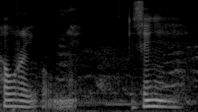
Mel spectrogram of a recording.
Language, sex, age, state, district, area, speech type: Bodo, female, 60+, Assam, Kokrajhar, urban, spontaneous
